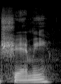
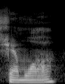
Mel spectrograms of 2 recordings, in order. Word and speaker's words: chamois: page then uh the the highly contested pronunciation of the word shammy Cham voice chamois depending on what part of the country or world you're from but I mean there's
